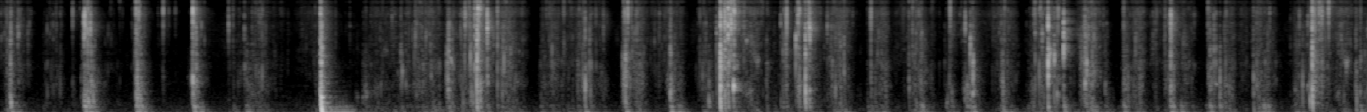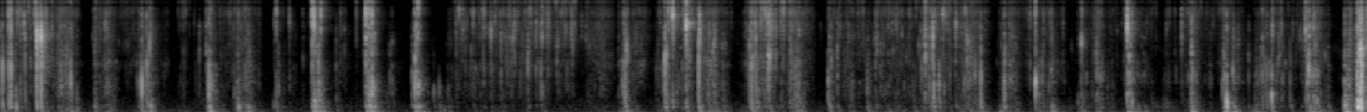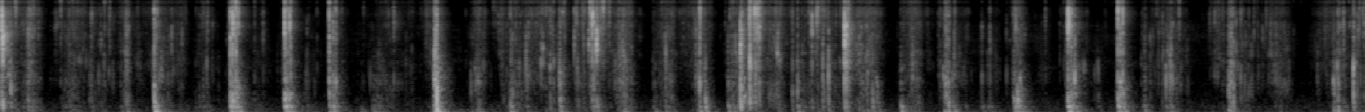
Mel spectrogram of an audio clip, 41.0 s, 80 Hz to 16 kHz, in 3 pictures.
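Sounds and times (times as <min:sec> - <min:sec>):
slime squished by hand: 0:03.2 - 0:05.2, 0:06.4 - 0:08.4, 0:26.4 - 0:30.7, 0:34.2 - 0:40.9.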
